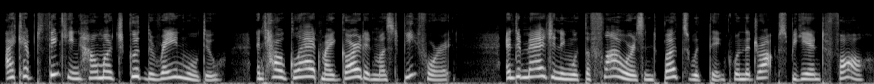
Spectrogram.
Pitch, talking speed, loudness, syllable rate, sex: 280 Hz, 235 wpm, -16 LUFS, 5.3 syllables/s, female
